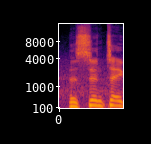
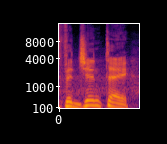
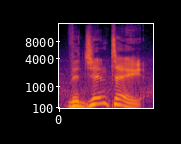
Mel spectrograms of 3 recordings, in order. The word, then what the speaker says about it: Vicente: that is the beautiful viente in the 14 Vicente I'm sorry I said I said your name wrong it's vente uh vente great job at finishing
